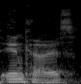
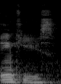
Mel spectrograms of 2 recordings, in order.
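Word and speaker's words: Enkei: up on these Enkai, which that's kind of hard to pronounce it because growing up these were always called inkies, but then you find out like, oh, the proper pronunciation of things is how you're supposed to say it.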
